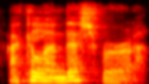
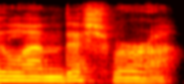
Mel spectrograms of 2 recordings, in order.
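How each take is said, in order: First: The name is said at normal speed. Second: The name is said more slowly.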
